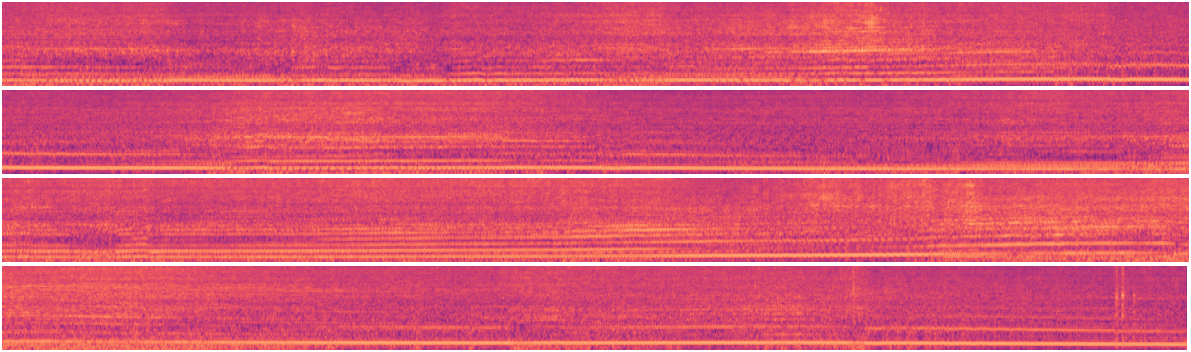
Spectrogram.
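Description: A motorcycle engine hums steadily up close, rising and falling in pitch as it speeds up and slows down.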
